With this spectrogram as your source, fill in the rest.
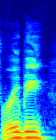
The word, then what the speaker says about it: RWBY: think show called uh I think it's pronounced Ruby which is like their anime um and then also a uh R WBY or whatever right RWBY yeah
